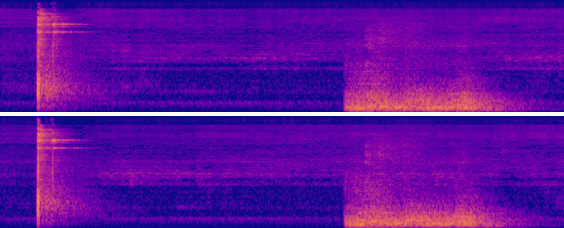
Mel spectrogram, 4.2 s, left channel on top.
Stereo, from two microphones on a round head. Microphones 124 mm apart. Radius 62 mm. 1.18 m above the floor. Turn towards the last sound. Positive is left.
turn(degrees=-80)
